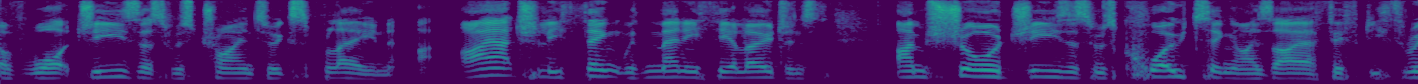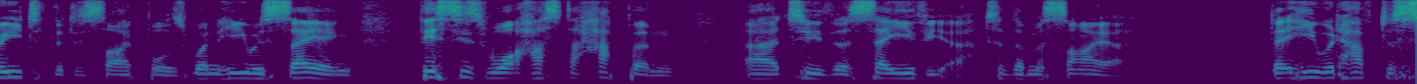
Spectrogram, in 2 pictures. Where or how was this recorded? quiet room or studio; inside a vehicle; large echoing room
large echoing room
